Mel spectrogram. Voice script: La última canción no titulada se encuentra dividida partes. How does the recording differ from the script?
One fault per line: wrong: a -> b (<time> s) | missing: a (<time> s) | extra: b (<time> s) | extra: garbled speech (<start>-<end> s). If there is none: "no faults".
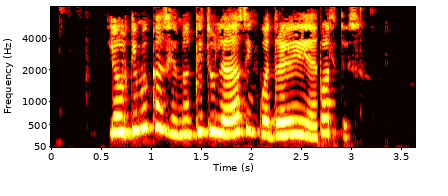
no faults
